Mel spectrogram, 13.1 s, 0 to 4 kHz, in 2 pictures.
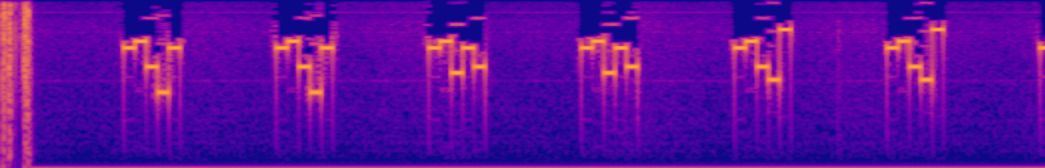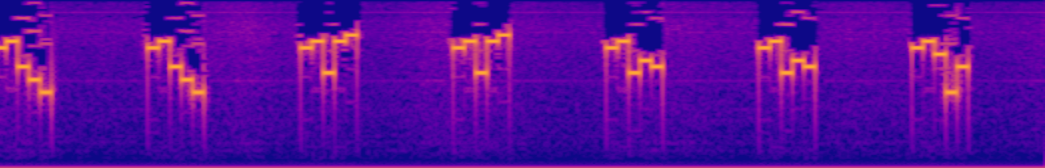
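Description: Five-tone selective call (ZVEI), heard as quick runs of five tones, tones of about 70 ms. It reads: 89518 89518 89485 89485 89533 89533 89531 89531 89490 89490 89465 89465 89715
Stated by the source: Five-tone ZVEI selective call received on SDR.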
